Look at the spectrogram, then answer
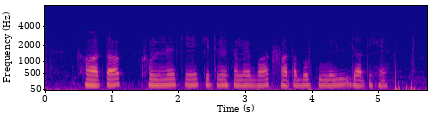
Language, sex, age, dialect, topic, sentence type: Hindi, male, 25-30, Hindustani Malvi Khadi Boli, banking, question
